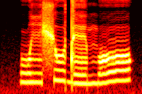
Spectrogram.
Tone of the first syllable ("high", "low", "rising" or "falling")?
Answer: low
